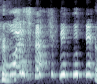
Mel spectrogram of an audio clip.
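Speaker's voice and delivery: high mock-baffled cry through laughter; amused, high-pitched mock alarm; laughing bewilderment. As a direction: imitate her confusion, high and giggly. Voices the bewildered woman's reaction.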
